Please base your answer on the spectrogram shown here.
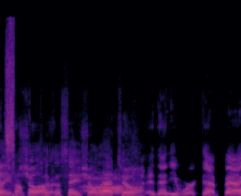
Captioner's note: groans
